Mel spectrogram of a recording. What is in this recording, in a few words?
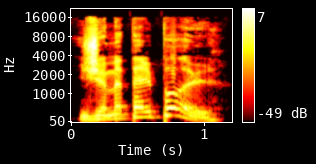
conversation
